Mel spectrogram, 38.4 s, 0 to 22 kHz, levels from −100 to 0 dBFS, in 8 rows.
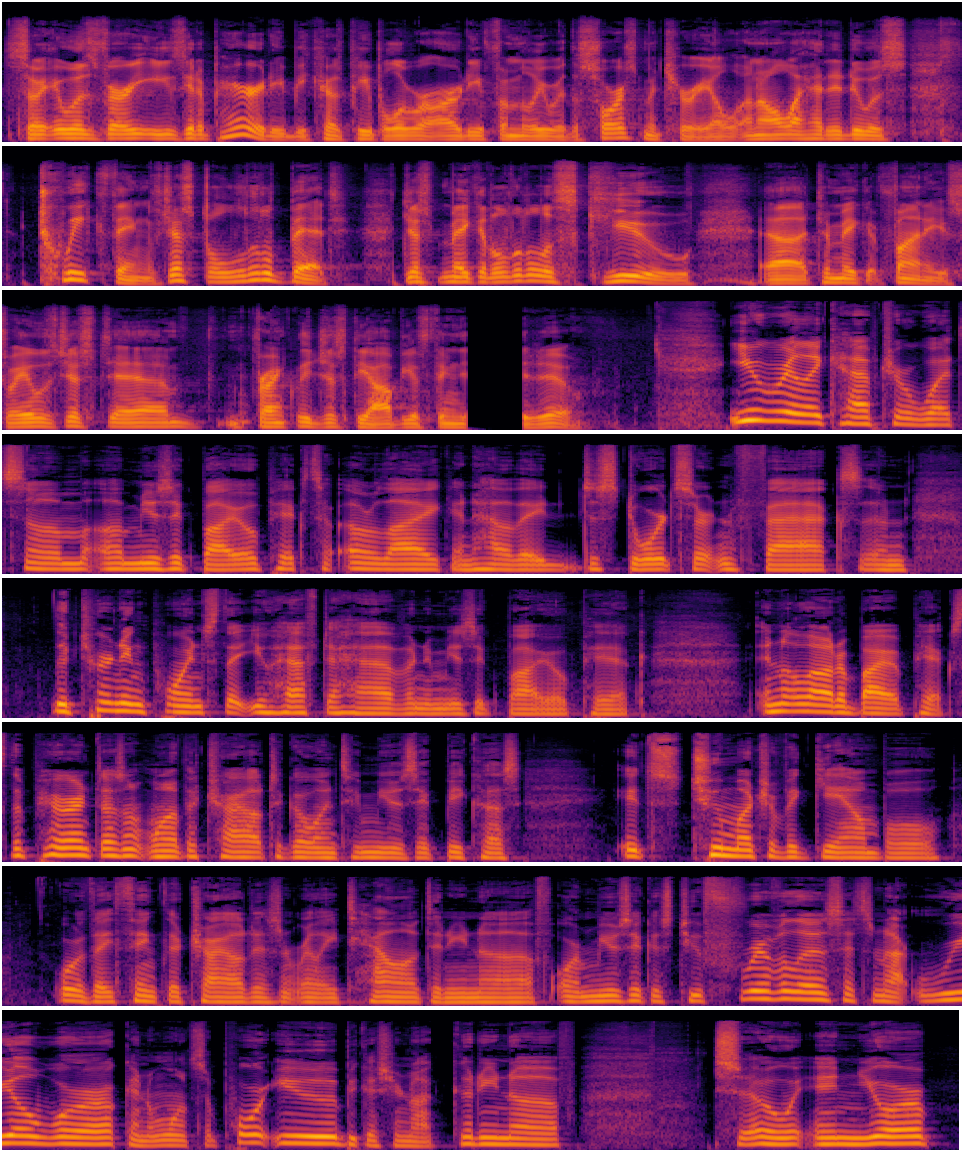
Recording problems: audio cutting out; at 12 s

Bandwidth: 15.5 kHz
